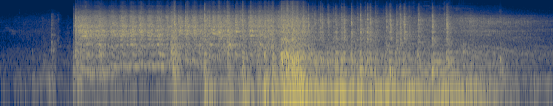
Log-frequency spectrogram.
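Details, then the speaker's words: Big block pickup build first firing: catches with a loud burst, then coughs, stumbles and dies as soon as the key returns from start; owner suspects power lost off the start position; sputtering start. "something is aai not sure what it is as soon as I pull back from the uh start it kills it so the power somewhere off the start is not giving it a go oh she sounds nasty"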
